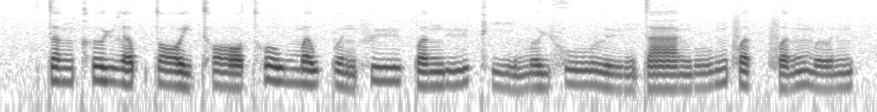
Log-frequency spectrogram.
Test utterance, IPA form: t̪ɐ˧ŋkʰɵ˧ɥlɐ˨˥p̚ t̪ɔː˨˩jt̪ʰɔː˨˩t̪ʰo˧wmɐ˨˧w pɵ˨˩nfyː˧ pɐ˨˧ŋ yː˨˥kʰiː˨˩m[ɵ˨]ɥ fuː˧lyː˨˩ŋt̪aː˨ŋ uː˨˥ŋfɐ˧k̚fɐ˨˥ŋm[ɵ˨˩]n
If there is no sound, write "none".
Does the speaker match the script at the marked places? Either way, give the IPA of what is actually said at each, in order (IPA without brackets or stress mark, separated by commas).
ɵ˨, ɵ˨˧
